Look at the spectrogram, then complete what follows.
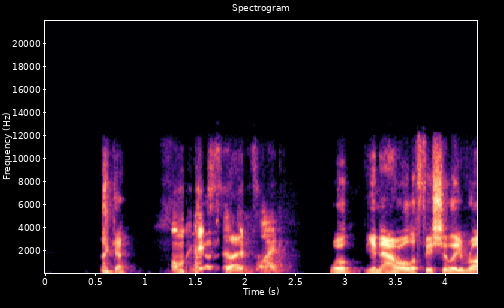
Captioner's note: voice cracking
